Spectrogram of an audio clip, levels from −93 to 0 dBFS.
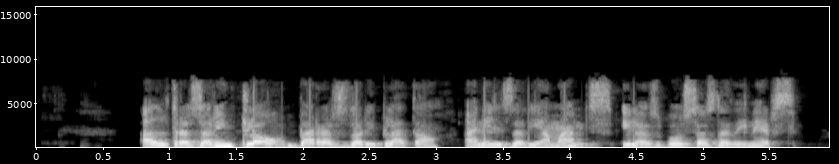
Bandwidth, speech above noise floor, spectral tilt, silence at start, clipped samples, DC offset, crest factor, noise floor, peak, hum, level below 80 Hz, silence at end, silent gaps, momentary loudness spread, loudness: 8 kHz; 49 dB; -5.5 dB/octave; 0.8 s; under 0.1%; under 0.1%; 14 dB; -63 dBFS; -2 dBFS; none; -52 dBFS; 0.25 s; none; 9 LU; -15 LUFS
